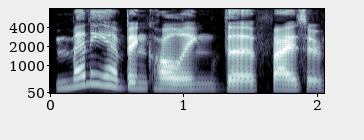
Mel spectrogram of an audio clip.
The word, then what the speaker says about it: Pfizer: Or the Pfizer. In Germany, they pronounce the P's.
